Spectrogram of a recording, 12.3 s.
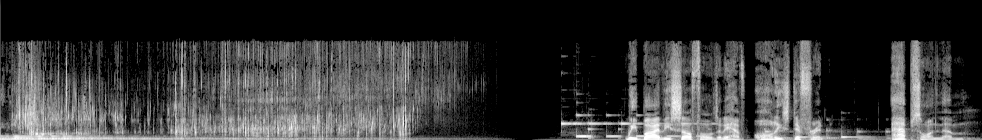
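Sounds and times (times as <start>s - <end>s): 
hot coffee pouring into a cup: 0.0s - 5.8s
speech: 7.8s - 10.4s, 11.2s - 12.1s.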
